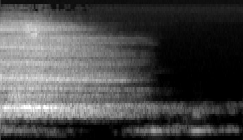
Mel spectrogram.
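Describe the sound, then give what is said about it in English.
A deep cleansing breath during a group breathing exercise: one long, breathy exhale that starts full and gradually fades over about two seconds, followed by faint low rustling. “a big cleansing breath in through the nose and out of your mouth.”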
